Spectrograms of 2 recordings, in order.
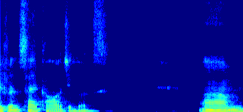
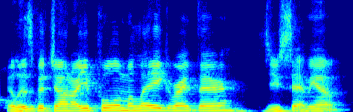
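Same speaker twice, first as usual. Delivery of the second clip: higher and louder, amused disbelief; playful surprise; 6 semitones higher, 7 dB louder than usual. Real, not acted. Streamer accuses a commenter of a setup, amused surprise. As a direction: call her out, laughing at the setup.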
